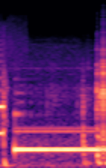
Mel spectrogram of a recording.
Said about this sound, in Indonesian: Mama telepon dulu papa ya.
